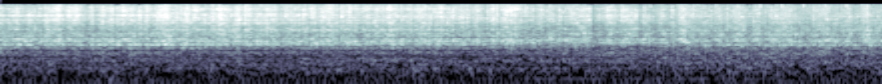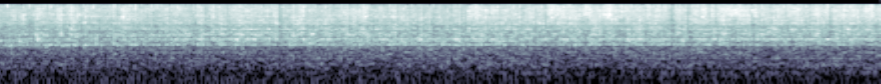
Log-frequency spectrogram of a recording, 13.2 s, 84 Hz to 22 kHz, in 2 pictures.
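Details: Fiat 500 with a strange noise that started once the engine warmed up, warm idle: fast, uneven ratcheting clatter, a couple of clicks a second; source unclear, cause unconfirmed.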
